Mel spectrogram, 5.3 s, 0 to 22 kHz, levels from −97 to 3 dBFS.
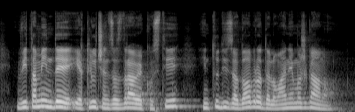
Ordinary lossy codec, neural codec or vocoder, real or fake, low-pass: none; none; real; 14.4 kHz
